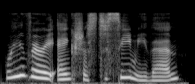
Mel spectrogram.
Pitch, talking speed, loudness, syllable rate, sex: 265 Hz, 245 wpm, -16 LUFS, 6.4 syllables/s, female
